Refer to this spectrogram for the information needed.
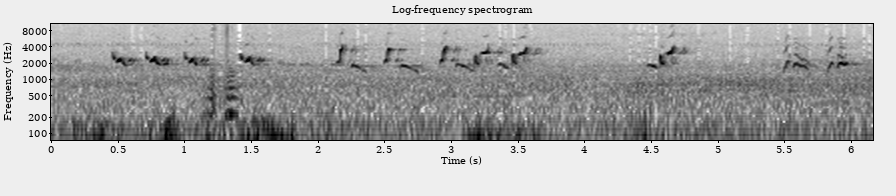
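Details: A Northern Mockingbird singing in an apple tree gives bright, chirpy phrases, each repeated two or three times before switching to a new one, over faint background hiss.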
